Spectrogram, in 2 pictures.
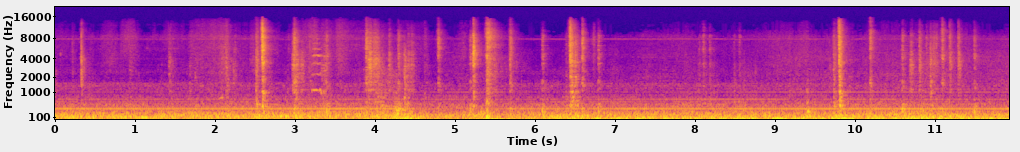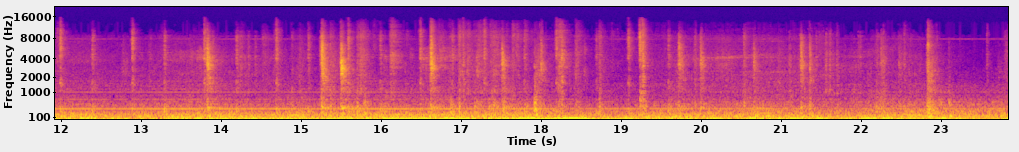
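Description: Clicks and rattles sound inside the bus cab now and then.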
